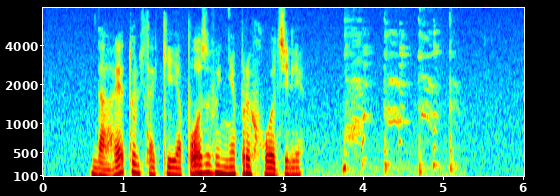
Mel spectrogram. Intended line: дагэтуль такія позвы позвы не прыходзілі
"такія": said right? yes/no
yes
